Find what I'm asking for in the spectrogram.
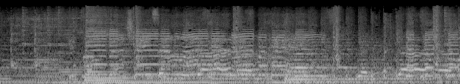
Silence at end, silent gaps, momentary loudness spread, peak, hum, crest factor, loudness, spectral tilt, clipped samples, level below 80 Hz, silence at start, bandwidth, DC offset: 0 s; none; 7 LU; -4 dBFS; none; 16 dB; -19 LUFS; -4 dB/octave; under 0.1%; -34 dBFS; 0 s; 17 kHz; under 0.1%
